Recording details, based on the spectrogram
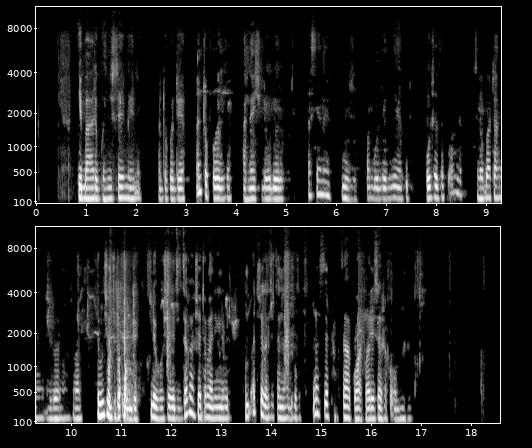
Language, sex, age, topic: Ndau, male, 50+, health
